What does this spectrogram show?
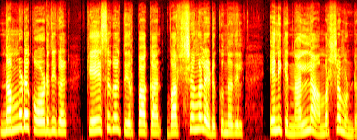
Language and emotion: Malayalam, angry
